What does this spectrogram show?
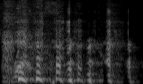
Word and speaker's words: WACS: It's wax. Wax, WACS. Whoa. Spell that again.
